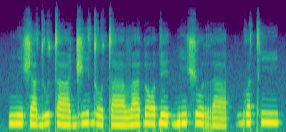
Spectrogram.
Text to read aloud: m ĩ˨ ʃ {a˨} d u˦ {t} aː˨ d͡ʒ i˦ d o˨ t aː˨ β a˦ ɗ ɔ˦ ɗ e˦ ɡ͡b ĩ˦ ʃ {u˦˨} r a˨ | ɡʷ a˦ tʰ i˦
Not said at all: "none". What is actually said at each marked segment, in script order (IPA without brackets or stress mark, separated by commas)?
a˨, t, o˦˨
